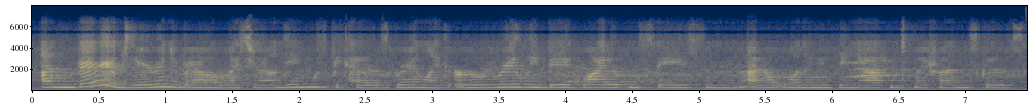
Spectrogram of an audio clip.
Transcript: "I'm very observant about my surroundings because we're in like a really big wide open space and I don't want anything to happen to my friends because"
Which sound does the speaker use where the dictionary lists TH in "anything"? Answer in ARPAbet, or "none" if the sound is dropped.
TH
